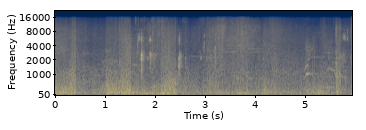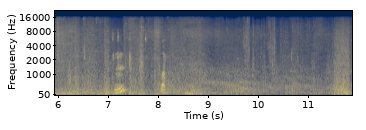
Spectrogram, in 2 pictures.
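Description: Magic spells crackle and burst in quick, sharp blasts.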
